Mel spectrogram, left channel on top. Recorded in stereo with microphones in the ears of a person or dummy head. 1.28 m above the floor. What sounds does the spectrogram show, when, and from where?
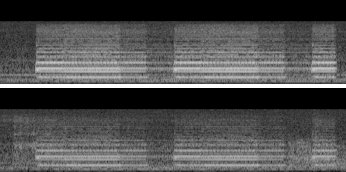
0.3 s a buzzer: 35° left (ahead or behind)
